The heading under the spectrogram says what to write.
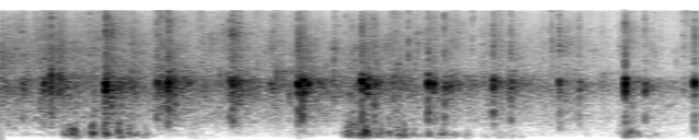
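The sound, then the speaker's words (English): An audience claps on Mother's Day, many overlapping hand claps forming a steady, moderately loud ripple of applause that continues throughout without any speech. “Yeah, go ahead and clap. You can clap for that.”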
